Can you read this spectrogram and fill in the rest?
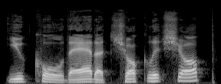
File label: you call that a chocolate shop australian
